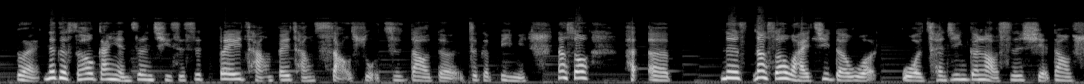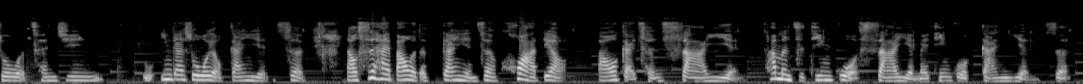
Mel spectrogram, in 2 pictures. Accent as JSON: {"language": "Chinese", "region": "Kaohsiung", "country": "Taiwan", "tie": "born or raised there", "said": "我是从小住在高雄小岗大林八点厂的附近"}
